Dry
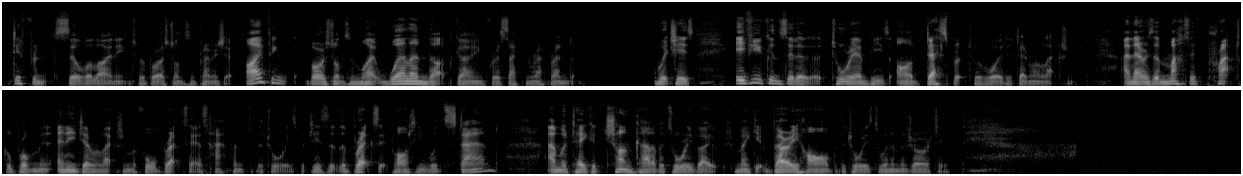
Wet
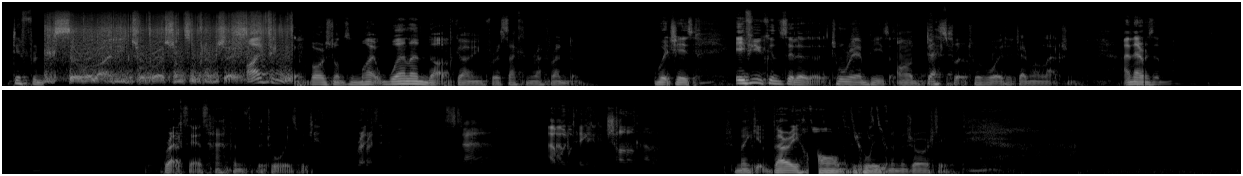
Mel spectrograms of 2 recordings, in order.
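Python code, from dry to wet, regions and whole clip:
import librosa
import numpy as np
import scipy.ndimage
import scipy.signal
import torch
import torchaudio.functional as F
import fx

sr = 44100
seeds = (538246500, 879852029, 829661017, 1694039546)

y = fx.chain(x, sr, fx.delta_mod(bps=64000, step_db=-27.0),
    fx.highpass(hz=260.0, slope=24),
    fx.peak_eq(hz=5500.0, db=8.0, octaves=0.66), at=(0.42, 2.91))
y = fx.chain(y, sr, fx.lowpass(hz=7700.0, slope=24),
    fx.clip_hard(threshold_db=-33.0), at=(8.21, 10.53))
y = fx.chain(y, sr, fx.peak_eq(hz=310.0, db=-12.0, octaves=0.48),
    fx.over_compress(threshold_db=-41.0, ratio=-1.0),
    fx.gate_flip(shuts_db=-38.0, range_db=-32), at=(11.41, 13.98))
y = fx.chain(y, sr, fx.highpass(hz=910.0, slope=24),
    fx.echo_single(ms=76, db=-14.5),
    fx.upward_expand(threshold_db=-46.0, expansion=2.5), at=(15.49, 19.61))
y = fx.chain(y, sr, fx.low_shelf(hz=220.0, db=10.5),
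    fx.hum_notches(base_hz=60, count=9),
    fx.dispersion(late='lows', ms=112.0, hz=2400.0), at=(20.45, 21.26))
y = fx.peak_eq(y, sr, hz=930.0, db=-12.5, octaves=0.98)
y = fx.sustainer(y, sr, db_per_s=94.0)
y = F.gain(torch.from_numpy(y), -1.5).numpy()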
